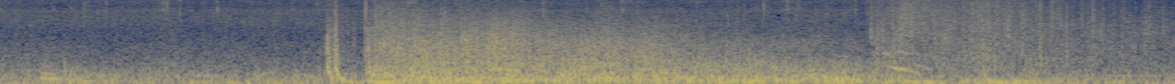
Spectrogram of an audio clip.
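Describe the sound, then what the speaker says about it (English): A lightning strike and thunder crack in RuneScape: Dragonwilds at night: a sharp crack followed by a heavy rolling rumble, then a second, fainter boom trailing off, loud and close. "I think we got struck by lightning"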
